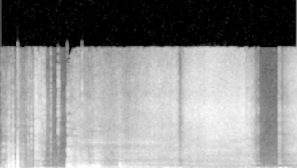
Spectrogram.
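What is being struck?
Cardboard kitchen roll tube.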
